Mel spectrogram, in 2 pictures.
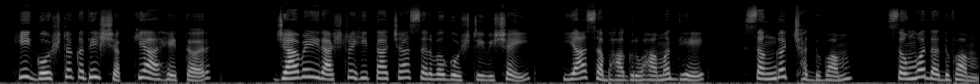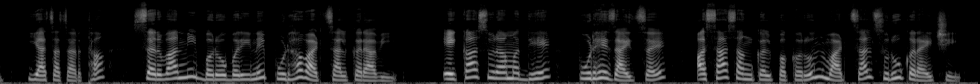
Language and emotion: Marathi, neutral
